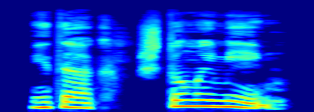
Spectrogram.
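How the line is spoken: Thoughtful mutter. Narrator (Russian): задумчиво пробормотал Рейер

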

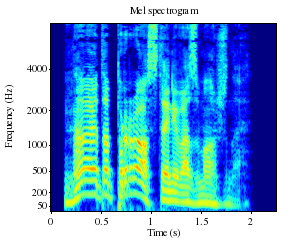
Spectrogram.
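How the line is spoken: Shouting elder. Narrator (Russian): выкрикнул старший

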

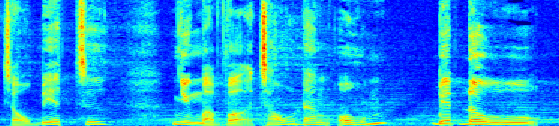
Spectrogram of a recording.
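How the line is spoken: Trembling voice. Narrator (Vietnamese): Chồng Thoa nói bằng giọng run run

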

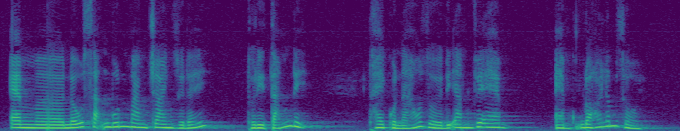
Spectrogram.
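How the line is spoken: Soft, gentle voice. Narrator (Vietnamese): Hồng nhỏ nhẹ nói

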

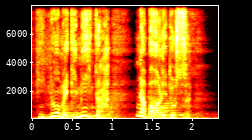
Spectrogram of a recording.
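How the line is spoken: Shaken, panting. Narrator (Italian): ansimò scosso

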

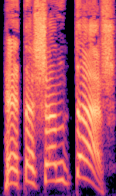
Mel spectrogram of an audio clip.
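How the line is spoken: Yelled. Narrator (Russian): заорал он

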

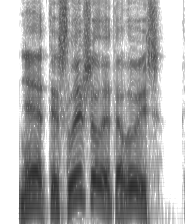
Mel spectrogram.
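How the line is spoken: Shouting. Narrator (Russian): крикнул

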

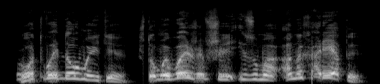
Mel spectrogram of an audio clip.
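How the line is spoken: Shouting mother. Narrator (Russian): закричала мама

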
